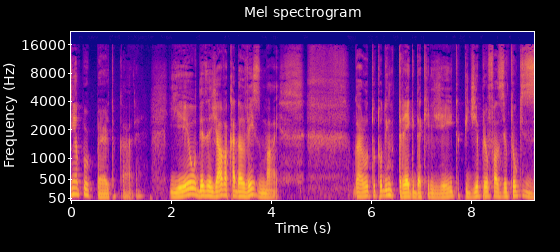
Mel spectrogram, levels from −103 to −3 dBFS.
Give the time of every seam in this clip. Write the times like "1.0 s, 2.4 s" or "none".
0.9 s

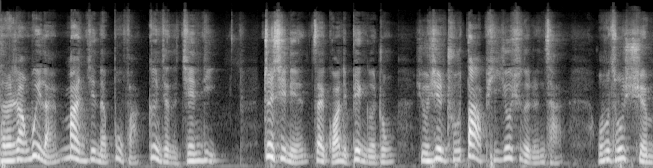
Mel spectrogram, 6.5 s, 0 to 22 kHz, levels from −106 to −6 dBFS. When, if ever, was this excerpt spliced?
2.6 s

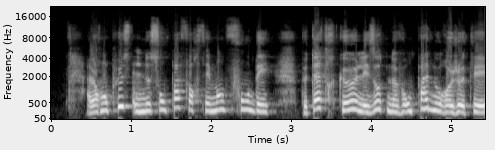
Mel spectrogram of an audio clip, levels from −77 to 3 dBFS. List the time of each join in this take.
1.0 s

